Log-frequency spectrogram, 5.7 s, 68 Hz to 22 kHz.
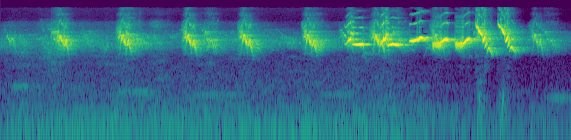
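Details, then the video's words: Morning tui tui zel zel song of a Braddock double-collared seedeater: separate buzzy notes spaced about 0.6 seconds apart, then a fast, loud string of whistles and sharp chips. "Coleiro Braddock Abrindo Canto Tui Tui Zel Zel Firme Pela Manhã!!!"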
